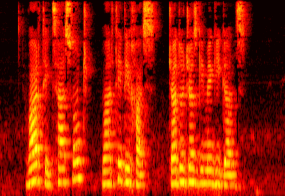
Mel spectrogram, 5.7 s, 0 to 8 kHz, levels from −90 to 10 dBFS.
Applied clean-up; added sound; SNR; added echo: none; none; none; none.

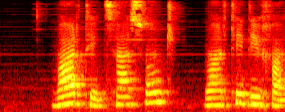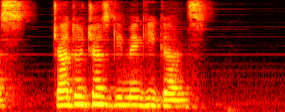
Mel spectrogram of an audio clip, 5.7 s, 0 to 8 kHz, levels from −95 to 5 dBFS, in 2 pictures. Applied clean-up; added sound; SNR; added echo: neural separator model SepFormer DNS4.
